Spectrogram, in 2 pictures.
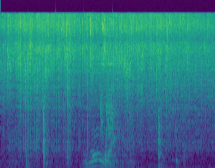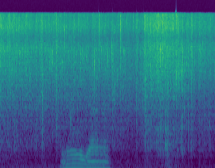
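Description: Garlic and freshly added ginger slices frying in hot oil in a stainless steel pot: a steady sizzle, with the taps and scrapes of a wooden spoon stirring.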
